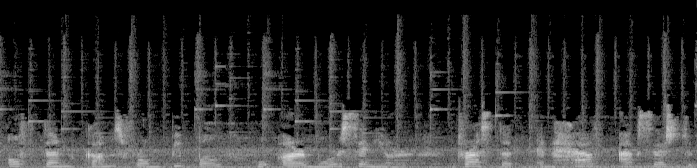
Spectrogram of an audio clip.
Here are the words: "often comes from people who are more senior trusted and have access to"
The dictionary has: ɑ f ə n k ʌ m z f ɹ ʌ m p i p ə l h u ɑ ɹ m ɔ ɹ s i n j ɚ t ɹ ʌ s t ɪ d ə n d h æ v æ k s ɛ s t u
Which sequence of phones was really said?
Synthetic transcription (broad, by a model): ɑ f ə n k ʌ m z f ɹ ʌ m p i p ə l h u ɑ ɹ m ɔ ɹ s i n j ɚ t ɹ ʌ s t ɪ d ə n d h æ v æ k s ɛ s t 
